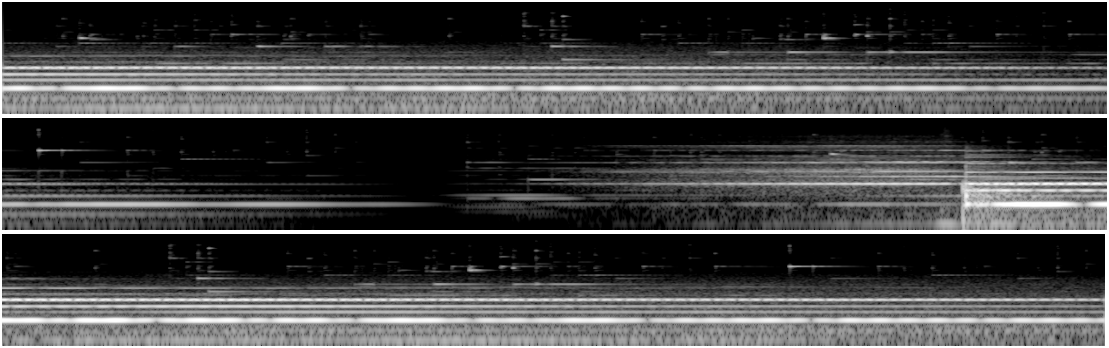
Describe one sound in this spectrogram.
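A singing bowl rings with a steady, humming tone as a mallet circles its rim.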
